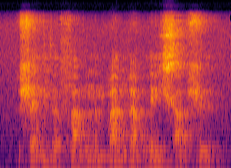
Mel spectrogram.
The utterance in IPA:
ʂ ɛ˧ w j əː˨˩˦ f a˨˩˦ m n ə˧˥ m ɓ a˧˥ n ɗ a˨˩˨ m l e˧ j x aː˨˩˨ ʂ ɨ˧˥

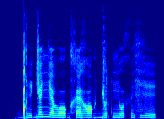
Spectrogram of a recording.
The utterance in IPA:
ɡ͡ǃ i ɟ ɛ ɲ ɛ β o ɡ x ɛ ɣ ɔ ɡ ɟ u t ɲ u θ i̤ x ɣ i

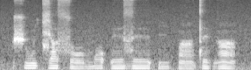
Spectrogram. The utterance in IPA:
ʃ ũ˦ t͡ɕ ä˦ sʰ o˨ ʊ̯ m ɔ˦ ʔ e˦ z e˦ ɪ̯ ʔ i˨ p ã˨ t e˦˨ ɡ ã˦˨

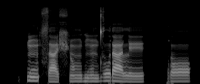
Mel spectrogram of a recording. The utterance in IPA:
k͡p ũ˧ s a˨ ʃ ɔ̃˨˦ ɡ͡b ũ˧ d o˦ ɾ a˧ l e˧ | ɾ ɔ˧

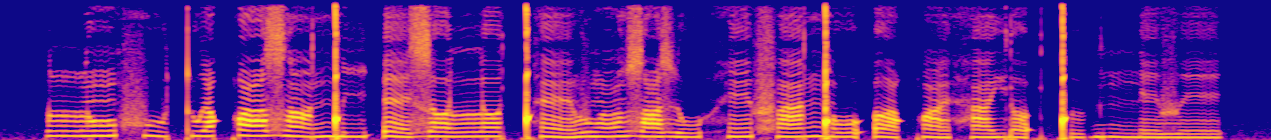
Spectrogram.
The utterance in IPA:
lː õ˧˥ f u˧˩˧ tʷ i˩˥ qʷ a˧˥ zˤ ɛ̃˧˩˧ ŋ͡ǃ i˩˥ ʔ ɛ˧˩˧ z ʌ˧ lː ʌ˧˥ ǃʰ ɛ̃˧˩˧ v õ˧˥ zˤ ʌ˧ z u˩˥ h ẽ˧˥ f ã˧˥ ŋ͡ǃ o˧˥ ʔ ʌ˧˩˧ qʷ ɛ̃˧˩˧ h ã˧ j ɾ ʌ˩˥ ʔ ǃ ɯ˩˥ ɡ nː e˧ v e˧

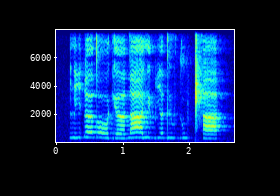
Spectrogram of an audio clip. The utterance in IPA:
l i ɗ ɐː d ɔː ɡʲ ɐː d aː lʲ ɐ b i ə̯ d ɨ v d u v ǁʰ a

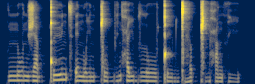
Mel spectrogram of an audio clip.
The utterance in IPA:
nː uː n ʒ æ b ǃ yː n t͡sʼ e n w iː n ǀ u b e̤ n ħ iː b lː uː ǃ iː b ɡ͡ǀ æ̤ ʊ̯ ǁ i̤ ħ ɑ n θ i̤

